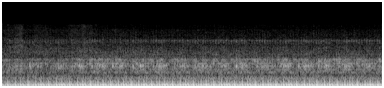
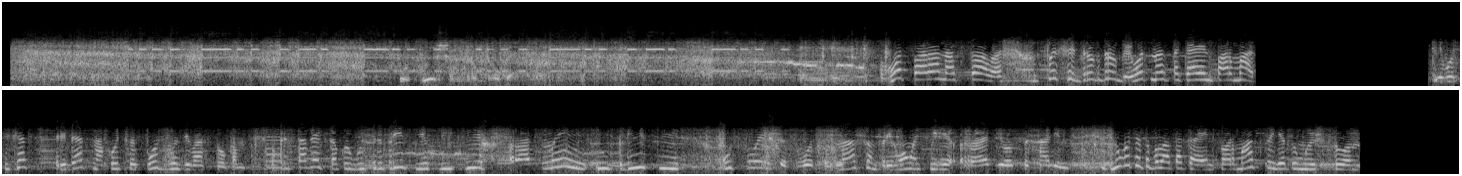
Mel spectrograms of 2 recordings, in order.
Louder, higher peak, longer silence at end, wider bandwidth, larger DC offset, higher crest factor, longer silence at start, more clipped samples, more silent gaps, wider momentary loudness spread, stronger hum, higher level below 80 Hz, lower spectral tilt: first, -17 LUFS vs -21 LUFS; first, -2 dBFS vs -6 dBFS; second, 0 s vs 1 s; second, 5.6 kHz vs 6.8 kHz; neither; second, 10 dB vs 16 dB; about the same, 0 s vs 0.1 s; neither; second, none vs 12.54-14.25 s; second, 1 LU vs 6 LU; neither; first, -14 dBFS vs -52 dBFS; first, -9.5 dB/octave vs -7 dB/octave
